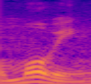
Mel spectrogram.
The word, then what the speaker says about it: mobbing: Estamos hablando del tema del acoso laboral, o más conocido técnicamente como mobbing, ¿no? Mobbing o moving, ¿no? Como se pronuncia en el inglés británico, ¿no?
